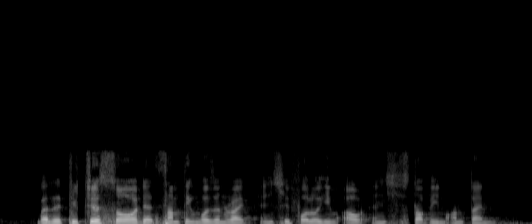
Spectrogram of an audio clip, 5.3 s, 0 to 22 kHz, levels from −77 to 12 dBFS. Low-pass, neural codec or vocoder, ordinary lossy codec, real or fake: 7.2 kHz; codec, 16 kHz, 4 kbps, X-Codec, HuBERT features, trained on general audio; none; fake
